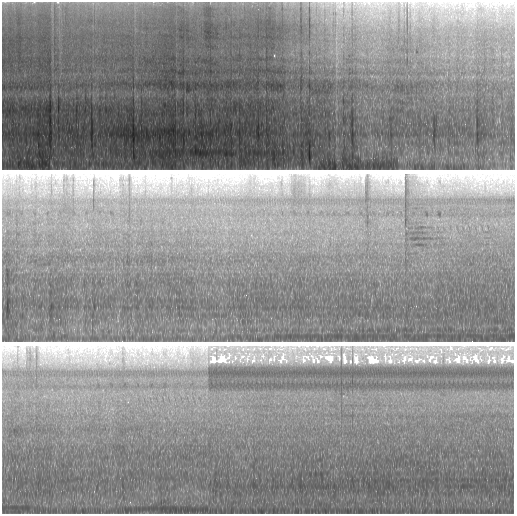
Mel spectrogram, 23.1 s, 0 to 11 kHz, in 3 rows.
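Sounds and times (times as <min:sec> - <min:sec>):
electric train drone: 0:00.0 - 0:23.0
insects chirring: 0:11.9 - 0:23.0.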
